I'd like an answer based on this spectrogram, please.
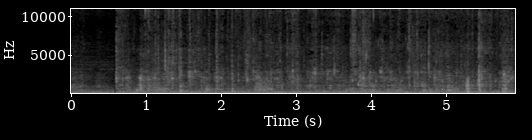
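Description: A metal spoon stirring cherry pie filling in a plastic bowl: a steady wet squelching and sloshing that starts about half a second in, with small clicks as the spoon knocks the bowl.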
